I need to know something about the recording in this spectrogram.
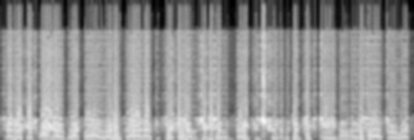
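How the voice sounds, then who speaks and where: A man's voice: medium pitch, flat delivery, quick pace. Noisy police radio, male dispatcher. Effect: police radio transmission.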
